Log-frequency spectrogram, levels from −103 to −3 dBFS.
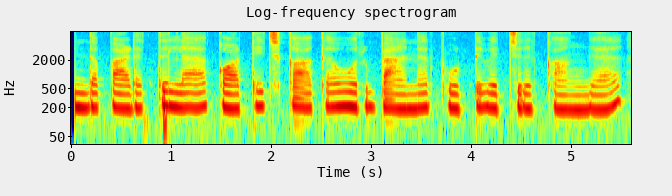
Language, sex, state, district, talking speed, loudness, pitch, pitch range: Tamil, female, Tamil Nadu, Nilgiris, 75 wpm, -19 LUFS, 205 Hz, 195-215 Hz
